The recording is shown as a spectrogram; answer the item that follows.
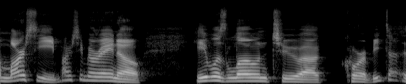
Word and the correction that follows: Coritiba: Is that how you pronounce that? Coritiba uh, last year um, in Brazil.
